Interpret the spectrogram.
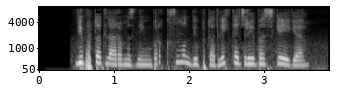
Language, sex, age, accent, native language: Uzbek, female, 18-24, Buxoro, Uzbek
